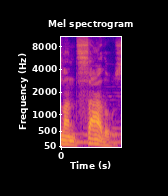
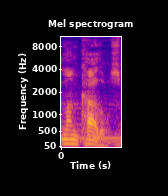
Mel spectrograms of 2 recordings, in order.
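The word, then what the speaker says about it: lançados: That it's like the C in facade, right? So it's lanzados, not lancados, right?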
